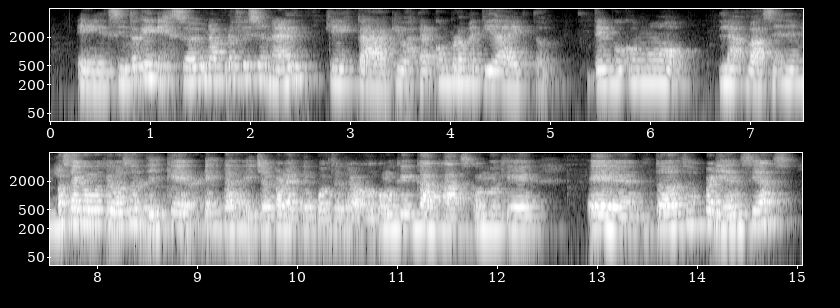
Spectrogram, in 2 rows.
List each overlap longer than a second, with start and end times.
7.6-9.1

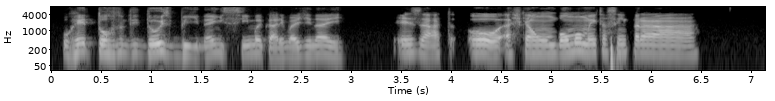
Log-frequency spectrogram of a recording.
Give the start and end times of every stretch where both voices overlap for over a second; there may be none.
none

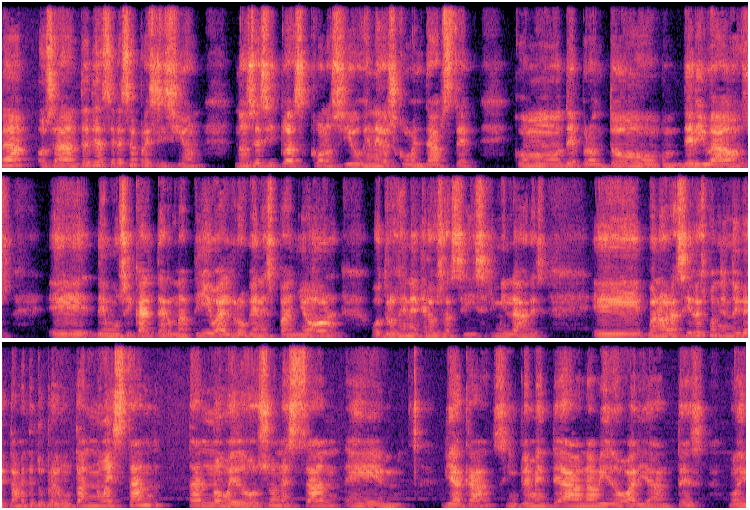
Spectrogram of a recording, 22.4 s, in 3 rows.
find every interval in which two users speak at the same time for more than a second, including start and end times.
none

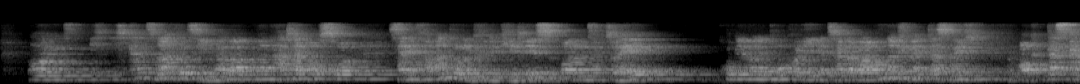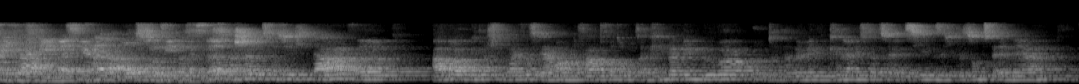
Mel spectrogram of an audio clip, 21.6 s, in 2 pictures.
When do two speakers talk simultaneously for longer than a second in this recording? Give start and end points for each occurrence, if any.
11.8-13.0

